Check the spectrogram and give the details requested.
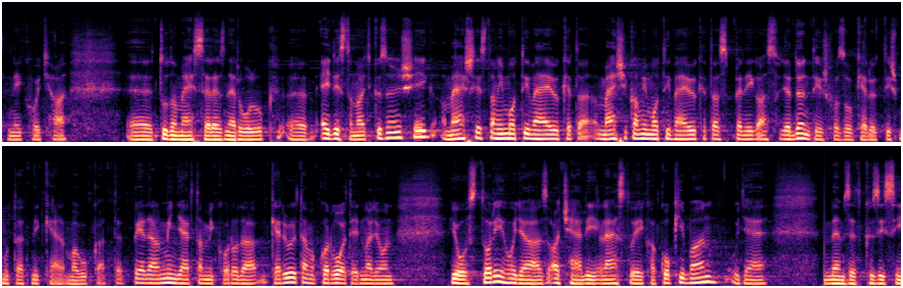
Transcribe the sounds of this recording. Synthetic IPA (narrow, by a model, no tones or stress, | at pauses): t̪neːkho̞̰chɒ̰ | t̪ud̪o̞maːʃsɛɾɛznɛɾoːlukːɛɟreːst̪ɒnɒckø̞zø̞nʃeːɡɒmaːʃreːst̪ɒmimo̞t̪ivaːjɒøːkɛt̪ːmaːʃikɒmimo̞t̪ivaːjɒøːkɛt̪ɒspɛd̪iɡɒ̰sho̞ɟɒd̪ø̞nt̪eːʃho̞zoːkɛlø̰t̪ːiʃmut̪ɒt̪nikɛ̰lmɒɡukɒ̰t̪ːaːt̪̚peːld̪aːulmiɲɟaːrt̪ɒmiko̞̰ɾo̞d̪ɒkɛɾylt̪ɛmɒkːo̞ɾʋo̞lt̪ɛɟnɒɟo̞njoːst̪o̞ɾiɦo̞ɟɒzɒt͡ʃaːd̪ilaːsloːjekɒko̞kibɒnuɟɛ | nɛmzɛt̪køzisi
